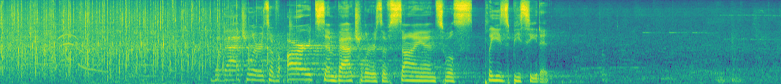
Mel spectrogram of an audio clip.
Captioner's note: applause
